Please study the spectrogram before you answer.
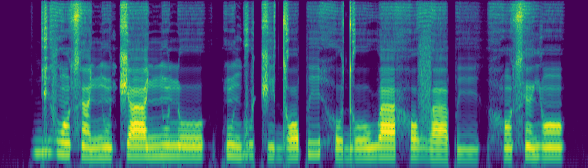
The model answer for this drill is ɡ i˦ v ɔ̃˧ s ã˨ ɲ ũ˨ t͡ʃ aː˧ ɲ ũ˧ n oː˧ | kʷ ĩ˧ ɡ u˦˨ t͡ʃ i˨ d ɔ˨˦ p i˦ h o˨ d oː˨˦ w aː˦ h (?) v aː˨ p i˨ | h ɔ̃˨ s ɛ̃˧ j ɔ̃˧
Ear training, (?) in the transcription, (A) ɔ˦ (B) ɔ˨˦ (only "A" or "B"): A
